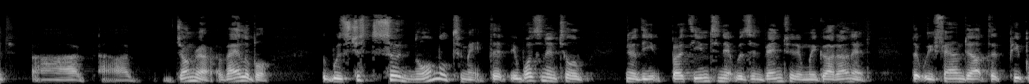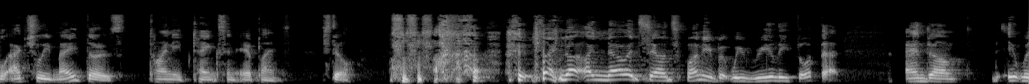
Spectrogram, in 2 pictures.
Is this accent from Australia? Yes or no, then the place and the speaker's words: yes; Australia; moved away as an adult; also born or lived in Japan; I'm Australian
